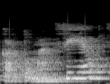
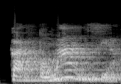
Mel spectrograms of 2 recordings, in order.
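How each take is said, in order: First: The stress falls on the syllable 'cí'. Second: The stress falls on the syllable 'man'. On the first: "cerrada con mayor fuerza de voz" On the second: "mayor fuerza en man"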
